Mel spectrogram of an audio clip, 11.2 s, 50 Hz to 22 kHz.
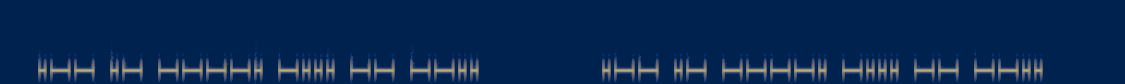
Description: Morse code, heard as a keyed tone, about 20 wpm, 700 Hz. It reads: WA9BMZ WA9BMZ
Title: USA Call Signs - 6 Characters - Repeated 2x - 20wpm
